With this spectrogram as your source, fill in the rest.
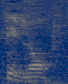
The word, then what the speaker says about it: Dhillon: Punjabi surname है और पंजाबी लोग जो बोलेंगे वो टिल्लों बोलेंगे. ओके. ट तो पंजाबी में ही आएगा, ना इंग्लिश में आ सकता है ना हिंदी में. सो एक्चुअल प्रोनाउंसिएशन है टिल्लों. तो जब ट कैसे लिखोगे आप इंग्लिश में? सो it became DHI एंड DH करोगे तो ढिल्लन ही हो जाता है.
